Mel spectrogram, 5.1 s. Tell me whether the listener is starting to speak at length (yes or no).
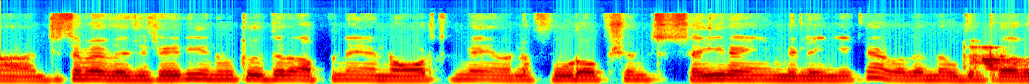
yes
